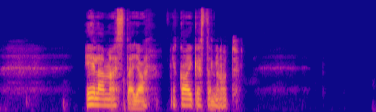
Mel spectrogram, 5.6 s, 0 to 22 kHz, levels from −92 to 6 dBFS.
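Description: A speech clip with one abrupt jump forward: just after "elämästä ja ja kaikesta", between about 3.21 and 3.27 s, the flow of the sentence breaks with a short blip, and the talk resumes further on as though a stretch had been cut out. That discontinuity is the sound of a stream segment skipped, likely caused by one chunk of a segmented stream failing to load, so the player carried on from the following chunk and the missing portion never reached the output.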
